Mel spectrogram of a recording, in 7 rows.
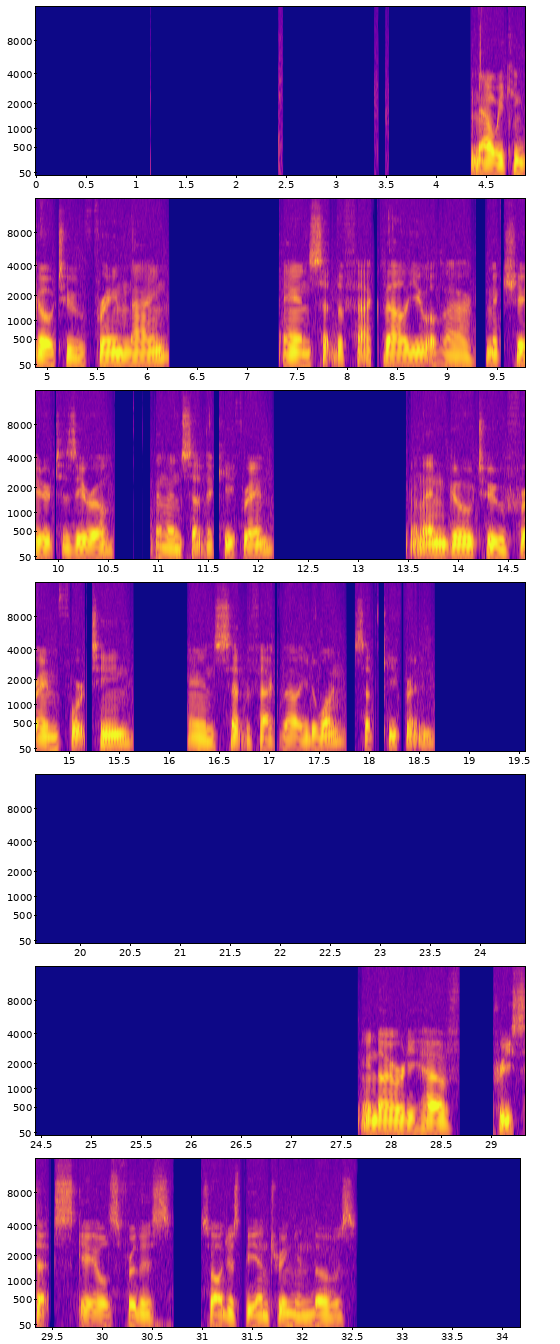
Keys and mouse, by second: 4.4-6.0 Left, 6.6 Right, 6.8 Right, 12.1 i, 14.0 Right, 14.2 Right, 14.4 Right, 14.9 Right, 15.6 Right, 18.2 i, 25.9-28.9 drag, 29.1-34.1 drag.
